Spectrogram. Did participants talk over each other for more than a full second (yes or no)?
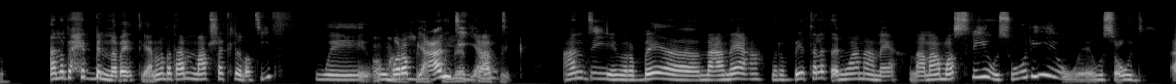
yes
